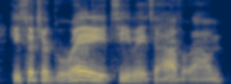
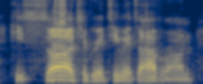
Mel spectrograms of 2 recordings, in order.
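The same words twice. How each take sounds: First: It is said with a fitting kind of sarcasm. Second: It is said with a mismatched kind of sarcasm. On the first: The speaker calls it right. "It should have been" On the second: The speaker calls it wrong. "I used the wrong form of sarcasm"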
